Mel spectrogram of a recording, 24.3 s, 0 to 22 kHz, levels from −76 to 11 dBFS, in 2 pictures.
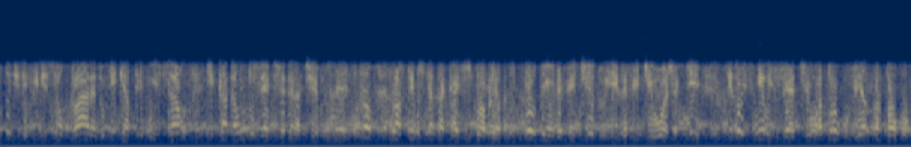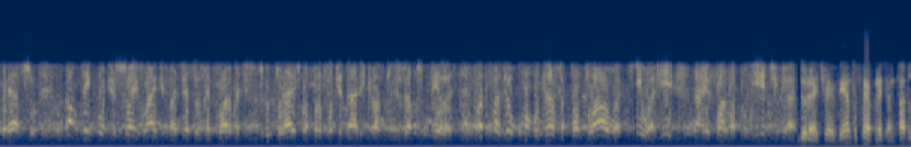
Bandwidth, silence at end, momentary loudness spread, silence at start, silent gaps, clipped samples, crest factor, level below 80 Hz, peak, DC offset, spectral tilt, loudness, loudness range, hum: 7.4 kHz; 0 s; 5 LU; 0 s; none; under 0.1%; 20 dB; -76 dBFS; 0 dBFS; 0.3%; -2 dB/octave; -19 LUFS; 3 LU; none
